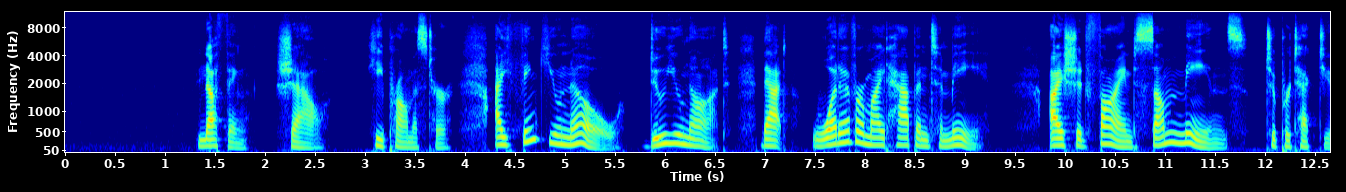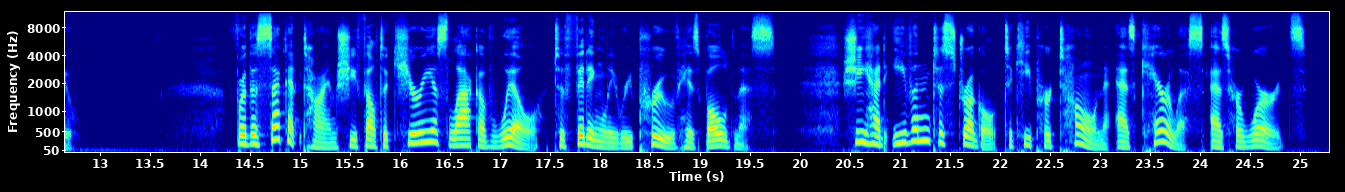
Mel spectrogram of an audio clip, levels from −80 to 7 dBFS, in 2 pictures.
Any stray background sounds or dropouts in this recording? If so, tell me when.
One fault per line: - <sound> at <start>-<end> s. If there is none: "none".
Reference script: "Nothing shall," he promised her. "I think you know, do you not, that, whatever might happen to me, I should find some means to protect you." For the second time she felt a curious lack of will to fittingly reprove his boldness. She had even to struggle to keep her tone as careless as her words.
none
